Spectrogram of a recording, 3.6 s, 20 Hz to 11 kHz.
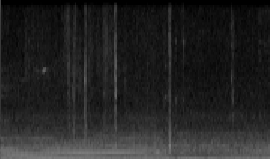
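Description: Car engine accelerating on a freeway, shifting from fourth into sixth gear at around 70 to 80 mph: a loud, steady mechanical drone with a humming low tone and a brief change in texture partway through.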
